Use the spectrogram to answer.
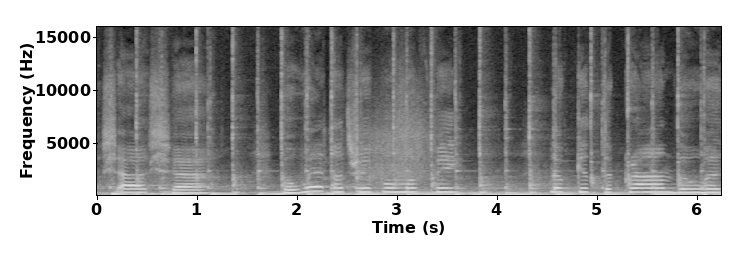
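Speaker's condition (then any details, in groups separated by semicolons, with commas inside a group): No condition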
